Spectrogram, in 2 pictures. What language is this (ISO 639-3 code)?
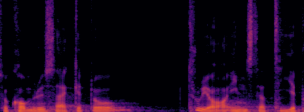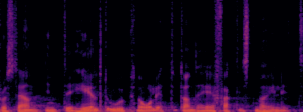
swe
